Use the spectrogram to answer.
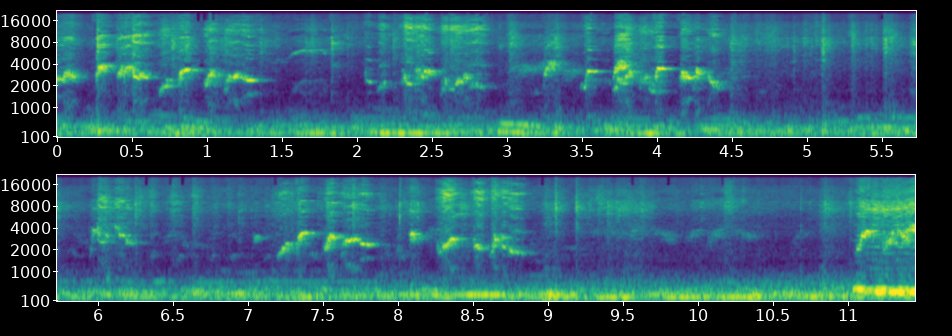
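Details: Morning song of a red-whiskered bulbul being trained toward the old-forest double-note style. Clusters of quick whistled phrases come in bursts with pauses between, over a constant low hum and soft rustling.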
